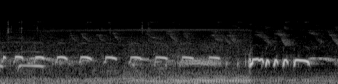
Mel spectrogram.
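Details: Local zebra dove, kept as a loud lure bird to make others respond, repeats short clipped coo notes at an even pace, then a quick tumbling run of five notes, against a noisy low rumble.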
